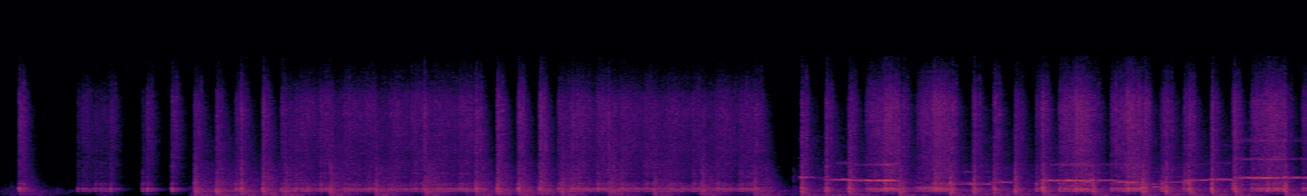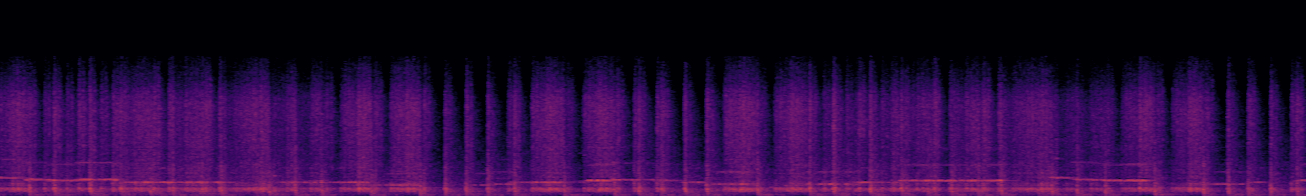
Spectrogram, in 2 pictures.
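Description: A flute band playing: the drums start up about two seconds in, with a bass drum among them, and a massed flute melody joins about ten seconds in and carries on over the drum beat.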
